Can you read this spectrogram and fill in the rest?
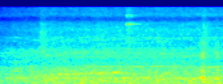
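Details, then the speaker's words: Renault Master minibus, wheel spun on a lift: steady, rough metallic scraping rumble, like an ox cart. Rear brake pads worn through to metal and rubbing the disc. "Yani arabanın balatası bitmiş diske sürtüyor"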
